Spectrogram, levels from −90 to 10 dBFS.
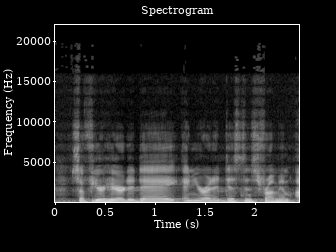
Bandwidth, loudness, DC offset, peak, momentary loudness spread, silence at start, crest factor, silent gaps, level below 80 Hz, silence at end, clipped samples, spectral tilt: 10.5 kHz; -15 LUFS; under 0.1%; 0 dBFS; 6 LU; 0 s; 14 dB; none; -54 dBFS; 0 s; under 0.1%; -6.5 dB/octave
